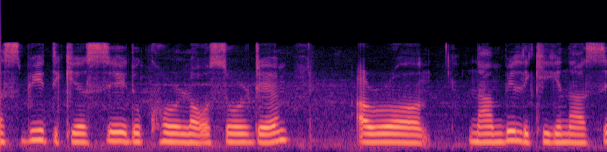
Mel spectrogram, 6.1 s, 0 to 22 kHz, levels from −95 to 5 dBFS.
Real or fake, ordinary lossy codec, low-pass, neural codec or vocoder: real; none; none; none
